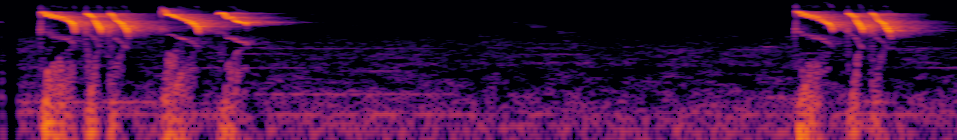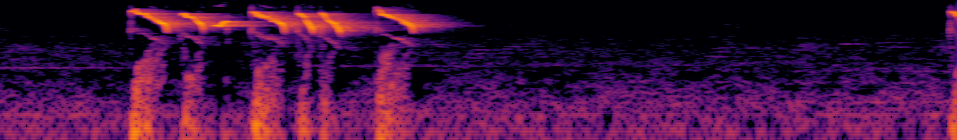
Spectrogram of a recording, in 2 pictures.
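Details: Oriental white-eye song meant as tutor material for lazy-singing white-eyes: bright, high twittering bursts of quick falling notes, phrases roughly every two seconds, some run together, low background hum.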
